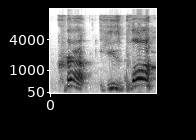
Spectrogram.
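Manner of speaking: high, loud burst of retold astonishment; shocked realization. Telling the co-host about spotting Blob, shocked realization.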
